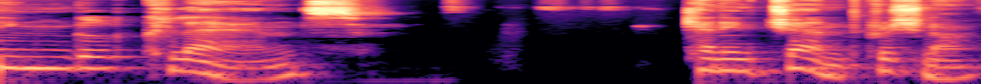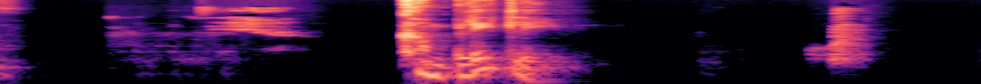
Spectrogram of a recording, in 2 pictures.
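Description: A middle-aged man speaks with animation over an online call.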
